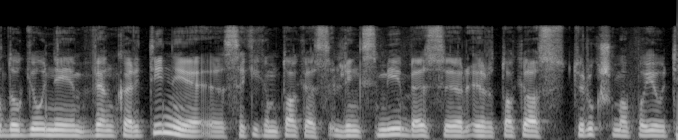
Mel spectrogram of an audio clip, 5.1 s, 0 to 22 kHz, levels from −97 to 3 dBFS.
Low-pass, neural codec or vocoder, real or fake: 9.9 kHz; none; real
